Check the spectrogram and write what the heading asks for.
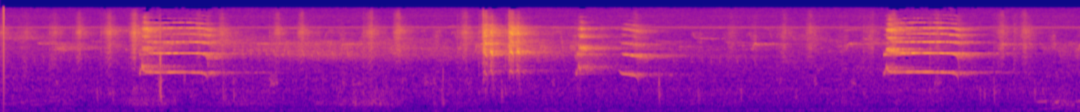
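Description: Woodpecker nestling calling from inside its tree nest hole: separate, clear, pitched calls of about half a second each, dropping at the end, repeated every few seconds, with one louder, harsher burst about halfway through.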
